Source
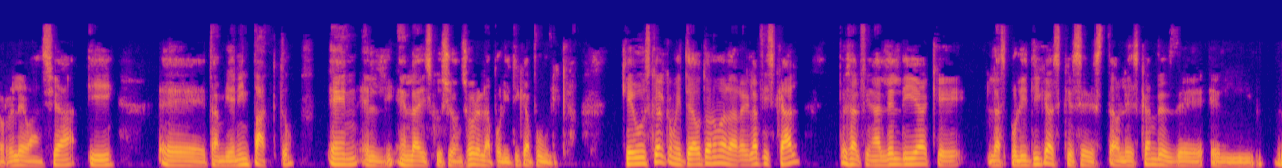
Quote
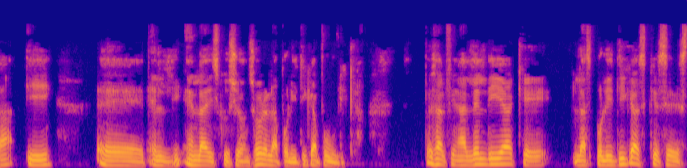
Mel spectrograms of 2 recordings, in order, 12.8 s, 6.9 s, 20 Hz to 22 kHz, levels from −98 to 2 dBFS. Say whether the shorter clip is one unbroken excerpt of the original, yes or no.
no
